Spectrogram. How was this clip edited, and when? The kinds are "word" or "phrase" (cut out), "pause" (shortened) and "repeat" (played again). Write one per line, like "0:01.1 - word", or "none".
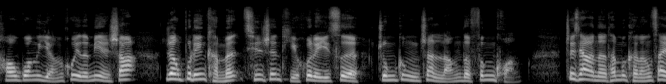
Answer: none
